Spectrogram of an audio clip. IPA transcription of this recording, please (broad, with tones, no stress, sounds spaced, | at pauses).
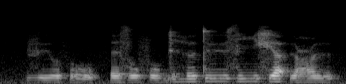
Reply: v yː˨ ʊ̯ θ o˨ | ɛ˨ z o˨ f o˨ ɡ ɪ˦ ɦ ø˦ t yː˦ z iː˦ xʲ a˦ ʔ ʏ˨ ʕ ʏ˨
